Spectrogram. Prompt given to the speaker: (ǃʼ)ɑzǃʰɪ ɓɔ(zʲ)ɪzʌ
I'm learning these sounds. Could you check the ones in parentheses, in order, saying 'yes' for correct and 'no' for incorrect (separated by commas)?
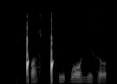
no, no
